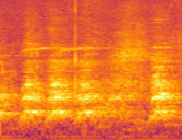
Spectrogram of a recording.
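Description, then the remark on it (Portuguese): Several dogs bark in repeated bursts, about four clustered yelps and woofs over two seconds, moderately loud, with no one talking. “Cachorrada aqui tá, tá de brincadeira. Tá braba.”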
